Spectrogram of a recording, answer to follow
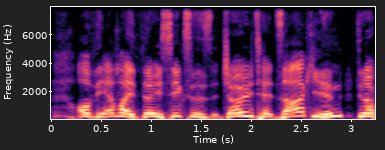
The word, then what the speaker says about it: Tertzakian: And the general manager of the Adelaide 36ers, Joe Tetakian. Did I pronounce that right, Joe?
